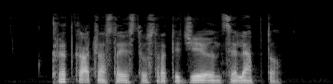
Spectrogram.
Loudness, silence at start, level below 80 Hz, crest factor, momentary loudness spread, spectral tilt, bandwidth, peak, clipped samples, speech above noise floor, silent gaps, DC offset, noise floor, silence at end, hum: -21 LUFS; 0.55 s; -40 dBFS; 20 dB; 13 LU; -5.5 dB/octave; 11.5 kHz; -2 dBFS; under 0.1%; 37 dB; none; under 0.1%; -57 dBFS; 0.55 s; none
